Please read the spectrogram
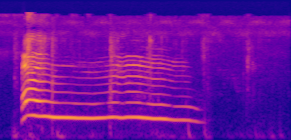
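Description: A person's long, high, held call, a "hoooo" about a second and a half long that drops in pitch as it ends. It closes a rhythmic chant of "ho" syllables.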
